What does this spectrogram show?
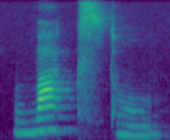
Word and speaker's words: Wachstum: Wenn nach dem CH ein S kommt, passiert etwas Wichtiges. Das CH spricht man dann nicht mehr wie gewohnt, stattdessen klingt es wie X. X. Sprich mal nach. Ochse, Wachstum, Lachs, Fuchs, wechseln, wachsen.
